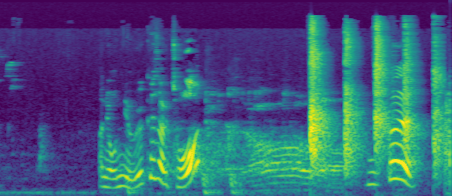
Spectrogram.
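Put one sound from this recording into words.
A young woman calls out cheerfully.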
